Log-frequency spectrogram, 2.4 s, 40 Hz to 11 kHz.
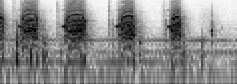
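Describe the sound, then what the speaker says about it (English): A small 12-volt power screwdriver drives a screw during assembly of a Holtzfforma G888 chainsaw, four close whirring bursts in quick succession with a constant low hum beneath and no talking. "we'll take our little 12-volt screwdriver"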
